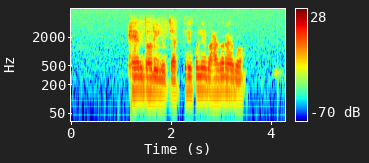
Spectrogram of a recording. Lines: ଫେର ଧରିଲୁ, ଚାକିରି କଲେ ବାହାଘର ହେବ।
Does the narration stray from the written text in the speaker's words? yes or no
no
